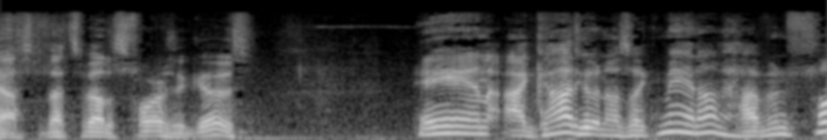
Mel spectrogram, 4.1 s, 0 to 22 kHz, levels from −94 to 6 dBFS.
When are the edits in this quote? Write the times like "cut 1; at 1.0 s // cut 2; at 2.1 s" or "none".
cut 1; at 2.9 s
